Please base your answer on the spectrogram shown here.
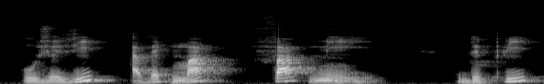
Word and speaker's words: famille: And here again we have the ILLE. So here we read fa famille, famille, famille.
